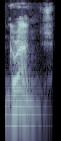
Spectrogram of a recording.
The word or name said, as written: grunge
